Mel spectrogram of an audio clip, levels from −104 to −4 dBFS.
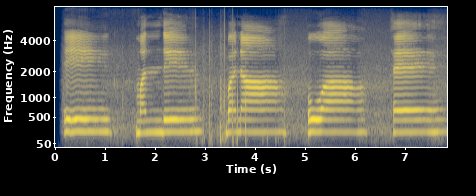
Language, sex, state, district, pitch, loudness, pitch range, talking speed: Hindi, female, Rajasthan, Jaipur, 225 Hz, -14 LUFS, 225-230 Hz, 40 wpm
